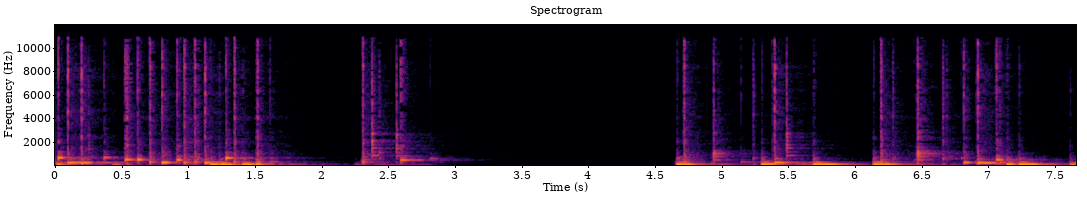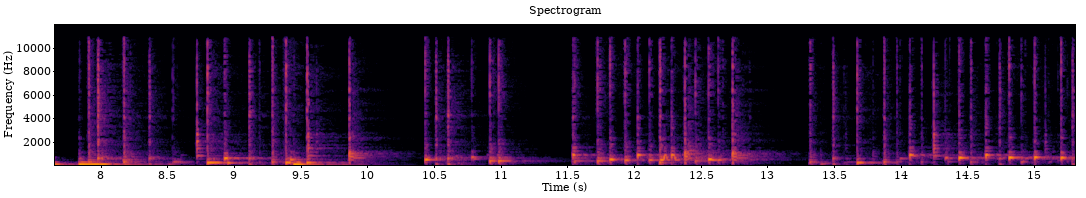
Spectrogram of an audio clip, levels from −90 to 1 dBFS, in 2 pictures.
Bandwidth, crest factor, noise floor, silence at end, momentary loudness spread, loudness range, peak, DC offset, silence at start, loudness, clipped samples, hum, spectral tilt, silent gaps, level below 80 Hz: 11.5 kHz; 20 dB; under -90 dBFS; 0 s; 14 LU; 7 LU; -14 dBFS; under 0.1%; 0 s; -33 LUFS; under 0.1%; none; -6.5 dB/octave; none; -44 dBFS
